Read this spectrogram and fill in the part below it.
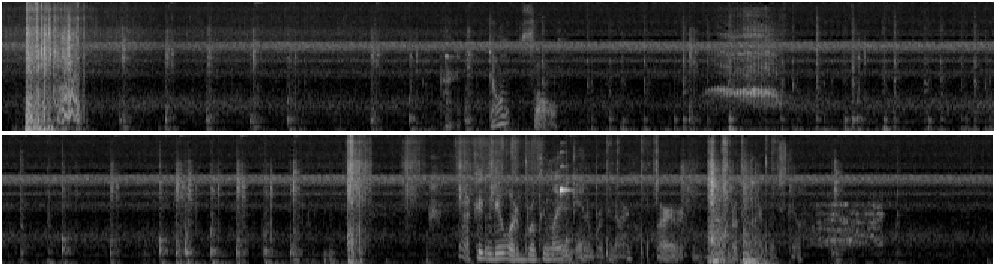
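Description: Footsteps thud steadily on hard ground and metal stairs.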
